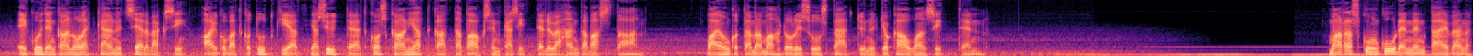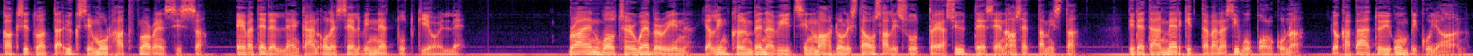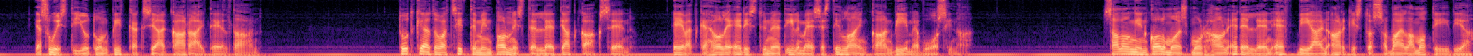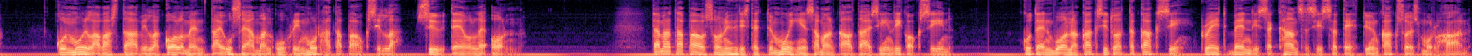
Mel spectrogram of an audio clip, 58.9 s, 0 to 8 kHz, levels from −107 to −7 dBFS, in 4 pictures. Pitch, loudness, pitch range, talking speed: 90 Hz, -23 LUFS, 85-105 Hz, 105 wpm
